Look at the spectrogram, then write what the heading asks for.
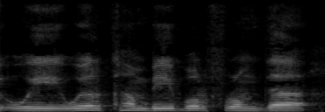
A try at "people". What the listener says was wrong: You want to say people, you need to pronounce that P with more air.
